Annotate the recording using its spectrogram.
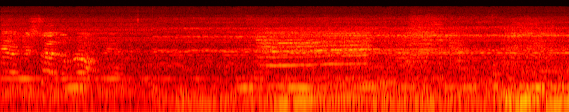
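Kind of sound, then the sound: vehicle, race cars accelerating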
